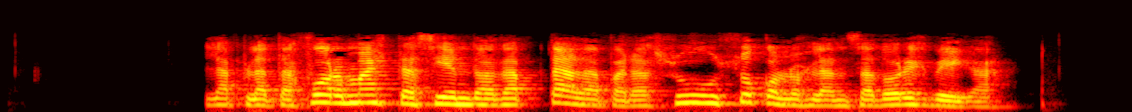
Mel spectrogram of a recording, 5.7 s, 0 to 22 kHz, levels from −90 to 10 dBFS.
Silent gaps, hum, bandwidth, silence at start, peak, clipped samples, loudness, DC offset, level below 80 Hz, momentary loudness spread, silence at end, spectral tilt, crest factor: none; none; 7.4 kHz; 1.05 s; -2 dBFS; under 0.1%; -17 LUFS; under 0.1%; -60 dBFS; 8 LU; 0.65 s; -5 dB/octave; 16 dB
